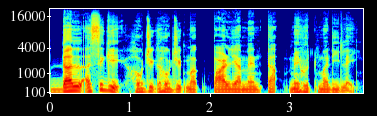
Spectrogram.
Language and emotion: Manipuri, neutral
